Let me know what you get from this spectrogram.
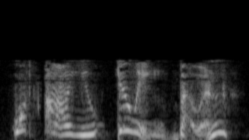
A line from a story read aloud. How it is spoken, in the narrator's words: he shouted angrily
